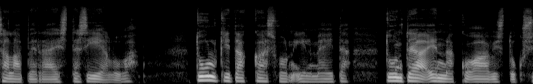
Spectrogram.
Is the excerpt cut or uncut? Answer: uncut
